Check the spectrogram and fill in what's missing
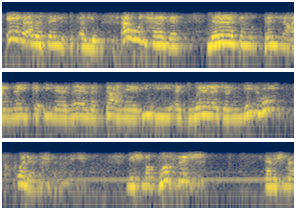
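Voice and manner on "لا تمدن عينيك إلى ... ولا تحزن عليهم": slow measured recitation of the verse; Quran recitation. Acted. Teacher reciting the verse slowly to her students. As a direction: recite it slowly, set apart from the talk.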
